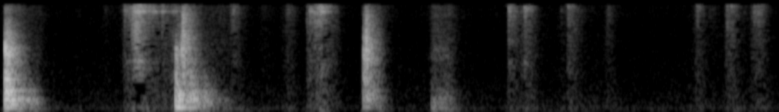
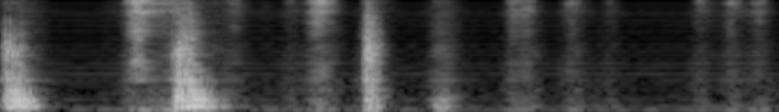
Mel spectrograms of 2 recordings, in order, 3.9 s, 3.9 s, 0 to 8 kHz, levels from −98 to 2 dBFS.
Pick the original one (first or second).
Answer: first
